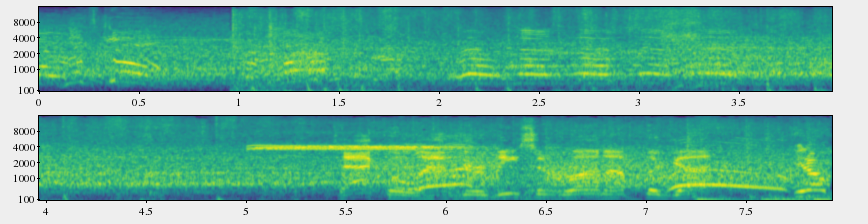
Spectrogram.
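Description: Padded football players collide with heavy thuds.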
